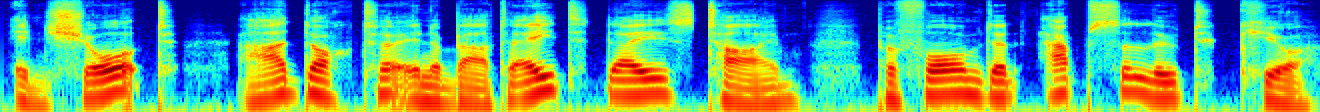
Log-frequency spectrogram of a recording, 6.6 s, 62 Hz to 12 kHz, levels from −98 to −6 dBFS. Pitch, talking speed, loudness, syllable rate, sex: 120 Hz, 120 wpm, -18 LUFS, 3.5 syllables/s, male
